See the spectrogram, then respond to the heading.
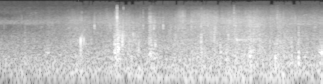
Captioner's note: footsteps, insects chirping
